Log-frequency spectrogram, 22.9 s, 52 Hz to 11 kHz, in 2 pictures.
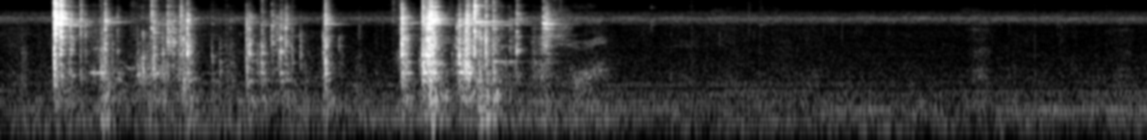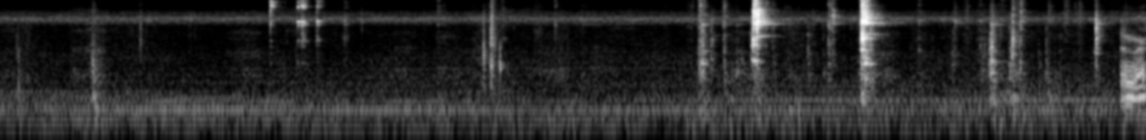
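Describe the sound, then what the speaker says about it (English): Straps ratchet and click as they are cinched around outdoor gear, coming in short bursts of mechanical clicking and rattling with quiet gaps between them. "I'll probably put 2 straps on it, just to keep it tight"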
